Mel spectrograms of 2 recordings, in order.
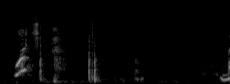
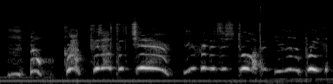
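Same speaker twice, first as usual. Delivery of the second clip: much higher, loud pleading yell; panicked scolding shout; frantic yelling; 13 semitones higher, 4 dB louder than usual. Real, not acted. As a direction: shout him off the chair. Yelling at Grog on chair.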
